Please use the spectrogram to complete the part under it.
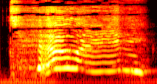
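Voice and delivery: high, loud cry of the bird's name; Aunt Sarah crying out to her bird; cried out. Acted. Aunt Sarah cries out to Tilly at the window, high loud cry. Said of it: "cried Aunt Sarah".

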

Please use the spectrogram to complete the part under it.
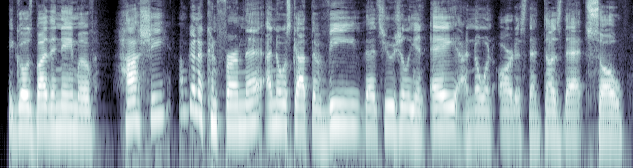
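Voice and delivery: usual speaking voice

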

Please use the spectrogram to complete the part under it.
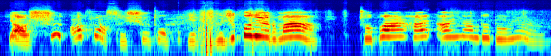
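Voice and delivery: high, loud exasperated rant; real irritation bursting out; frustrated outburst. Real, not acted. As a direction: vent at the cannon. Annoyed at enemy cannon.

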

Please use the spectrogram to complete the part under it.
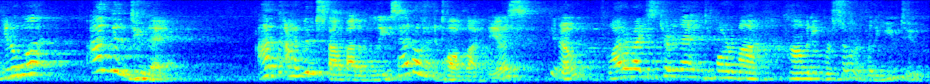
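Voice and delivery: thick country accent played for laughs; Southern comedy voice. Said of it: "really don't like this voice".

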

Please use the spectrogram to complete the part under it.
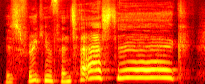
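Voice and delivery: voicing his own amazed thought; mock gushing thought. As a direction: pitch jumps high on the last words. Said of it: "It's like".

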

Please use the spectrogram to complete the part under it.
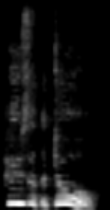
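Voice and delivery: sweet voice calling. A narrator's reading. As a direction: sing out sweetly to whoever is outside. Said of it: "a sweet voice called from inside".

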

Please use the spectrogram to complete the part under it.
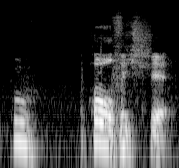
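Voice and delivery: loud, stunned exclamation; breathless relief. Real, not acted. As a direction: blurt it out in disbelief. Relief after close finish.

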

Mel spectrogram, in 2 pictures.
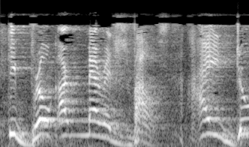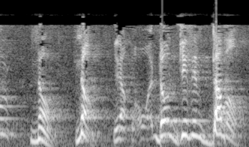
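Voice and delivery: a wife venting fury at the genie; angry wife. Acted. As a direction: spit out the hatred of the cheating husband.

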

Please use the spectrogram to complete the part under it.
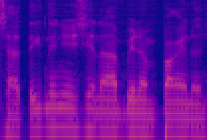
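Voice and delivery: usual speaking voice

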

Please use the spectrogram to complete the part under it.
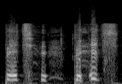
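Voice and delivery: loud, high yelp into laughter; laughing yell. Real, not acted. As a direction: yell then crack up. Scared, yelling and laughing.

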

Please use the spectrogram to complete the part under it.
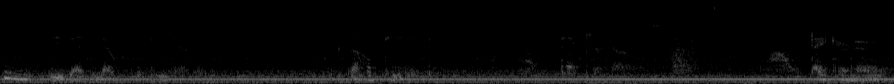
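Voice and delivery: soft whisper to the dog; whispered sympathy to the dog. Real, not acted. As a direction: hush and coo to a hungry pup.

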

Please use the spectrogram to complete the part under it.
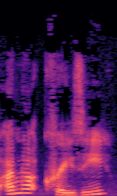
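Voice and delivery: usual speaking voice

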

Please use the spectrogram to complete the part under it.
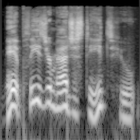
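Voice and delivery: high-pitched, deferential subject; meek, placating voice; very humble. A narrator's reading. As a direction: plead humbly to royalty. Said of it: "said Two very humbly".

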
